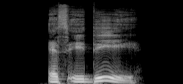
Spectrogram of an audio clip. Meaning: initialism of Sozialistische Einheitspartei Deutschlands (“Socialist Unity Party of Germany”, the “East German Communist Party”)
- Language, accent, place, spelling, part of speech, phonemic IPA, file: German, Germany, Berlin, SED, proper noun, /ˌɛs.eˈdeː/, De-SED.ogg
